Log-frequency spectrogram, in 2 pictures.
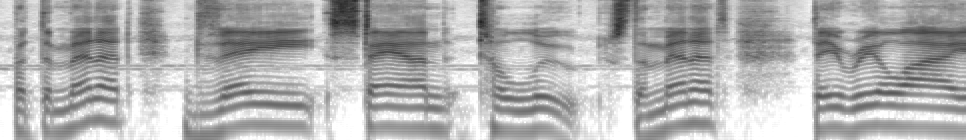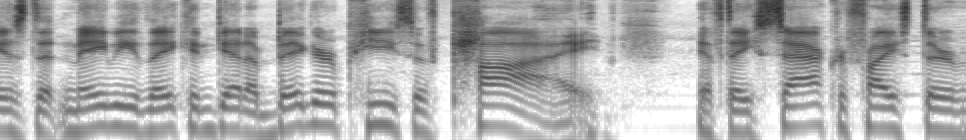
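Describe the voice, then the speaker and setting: A man giving a preachy opinion monologue in deliberate, halting phrases with rhetorical asides. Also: fairly high pitch, clear, resonant tone. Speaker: commentator delivering a moral monologue.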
